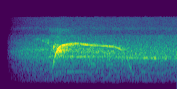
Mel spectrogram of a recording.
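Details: Blue-billed curassow at Reserva Los Besotes, Valledupar, Cesar, northern Colombia, gives one thin, high whistle that holds steady for under a second and then fades, over a constant background hiss.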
